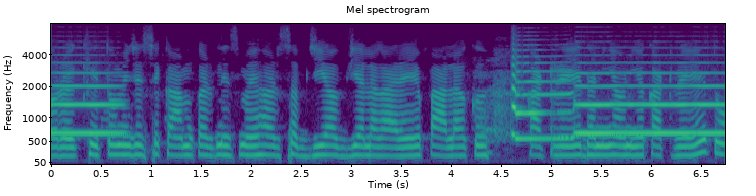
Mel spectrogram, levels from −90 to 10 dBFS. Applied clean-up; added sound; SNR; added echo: none; Trumpet; -3 dB; none.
